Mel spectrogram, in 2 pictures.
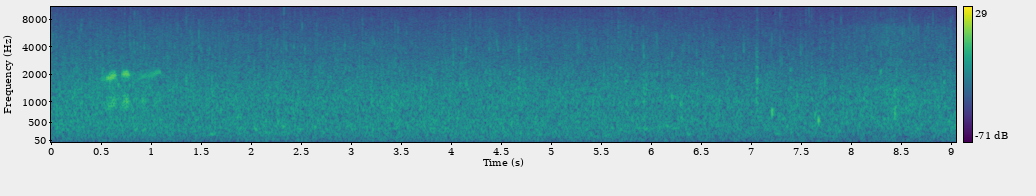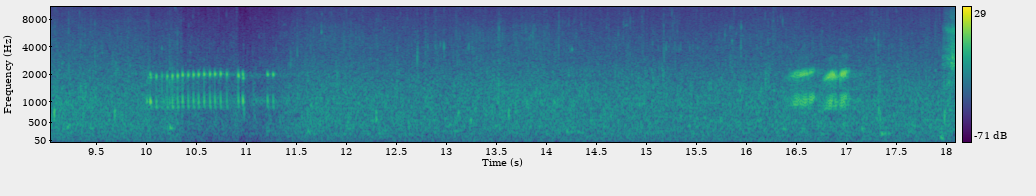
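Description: Frogs croak loudly and continuously in the hunting video game Way of the Hunter, a dense chorus set against a running-water backdrop, with a few sharper bursts standing out near the middle and end.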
